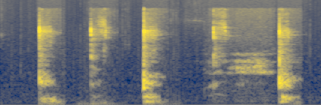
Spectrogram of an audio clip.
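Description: Faint clicks of a pen tip tapping a touchscreen display as short tick marks are drawn, about six irregular ticks in two seconds.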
